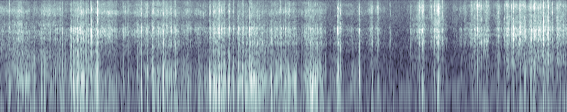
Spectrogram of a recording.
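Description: Fingernails scratch the textured outside of a small, hollow, empty paper cup with a cardboard inner wall and a blue bumpy plastic outer sleeve. Dry, crinkly rasping strokes come in uneven bursts, with a low hollow thrum from the cup's body under bright crackling ticks that die away almost at once.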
